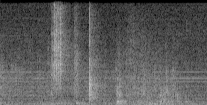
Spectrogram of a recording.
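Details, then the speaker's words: Tesla Model S LDU (original large drive unit) after rotor cooling seal-delete manifold install without dropping the subframe: on reconnecting the HV interlock and battery negative, sharp relay clicks then faint coolant pump hum and coolant sloshing; normal power-up. "And the car is coming back to life. You can hear it clicking and buzzing and stuff."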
